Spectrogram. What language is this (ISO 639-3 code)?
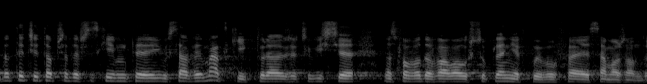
pol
